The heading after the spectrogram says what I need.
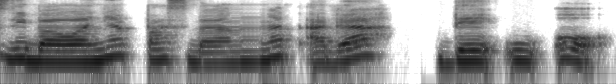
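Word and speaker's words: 多: Nah, terus di bawahnya pas banget ada duo. Duo bacanya tidak pakai angin, bener nggak?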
